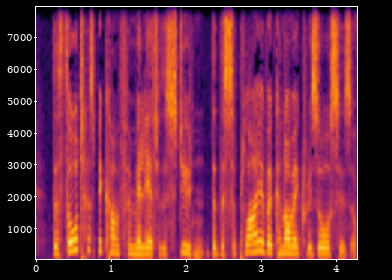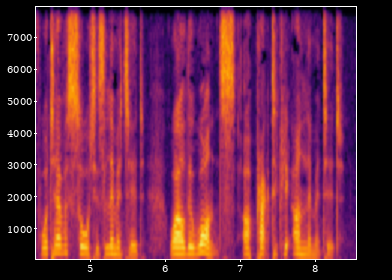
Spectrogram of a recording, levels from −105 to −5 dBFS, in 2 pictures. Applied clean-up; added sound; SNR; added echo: none; none; none; none.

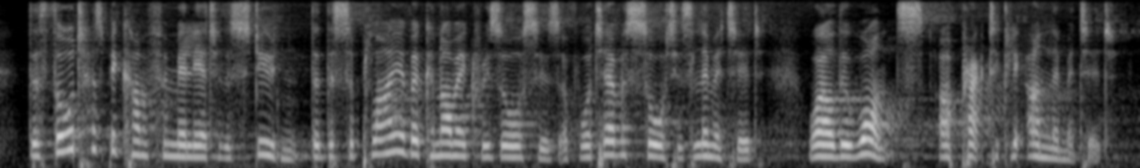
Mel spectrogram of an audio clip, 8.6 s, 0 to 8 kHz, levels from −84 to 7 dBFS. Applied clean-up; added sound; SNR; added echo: none; none; none; reverberation time 2.1 s.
